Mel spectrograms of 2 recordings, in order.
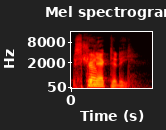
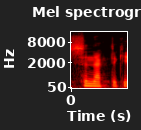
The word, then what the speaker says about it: Synecdoche: Schenectady. – No, it's pronounced Synecdoche. It's Charlie Kaufman's movie.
